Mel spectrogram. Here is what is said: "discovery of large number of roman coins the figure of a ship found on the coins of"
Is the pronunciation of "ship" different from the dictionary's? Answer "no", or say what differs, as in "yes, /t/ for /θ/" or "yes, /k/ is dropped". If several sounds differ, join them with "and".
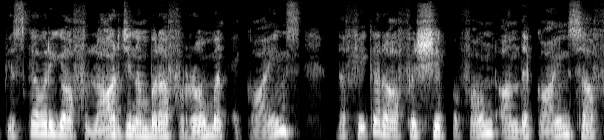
no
